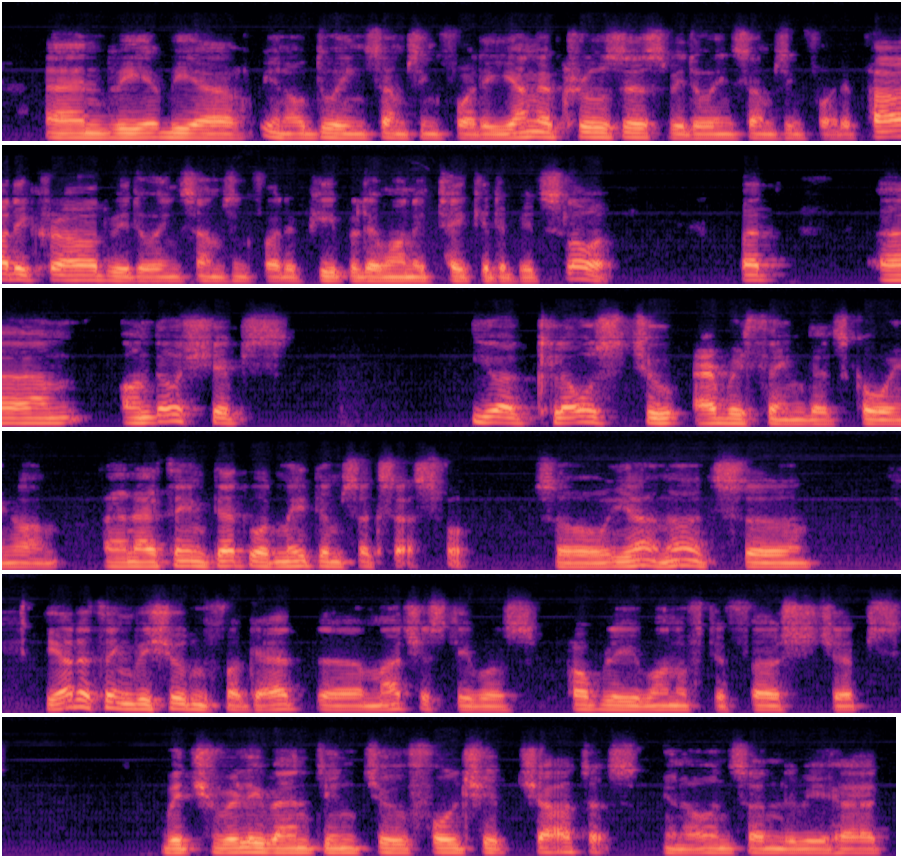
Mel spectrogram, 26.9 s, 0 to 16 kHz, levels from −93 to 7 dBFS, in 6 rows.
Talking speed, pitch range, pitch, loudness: 195 wpm, 105-120 Hz, 110 Hz, -19 LUFS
